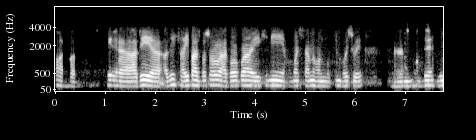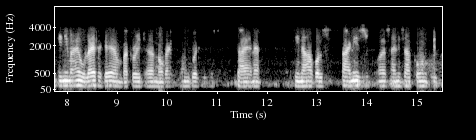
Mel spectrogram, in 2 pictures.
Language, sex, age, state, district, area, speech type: Assamese, male, 30-45, Assam, Sivasagar, urban, conversation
